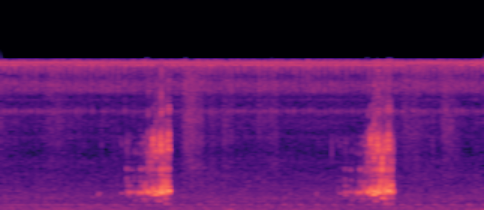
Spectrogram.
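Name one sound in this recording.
A game's liquid pouring sound effect plays twice.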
